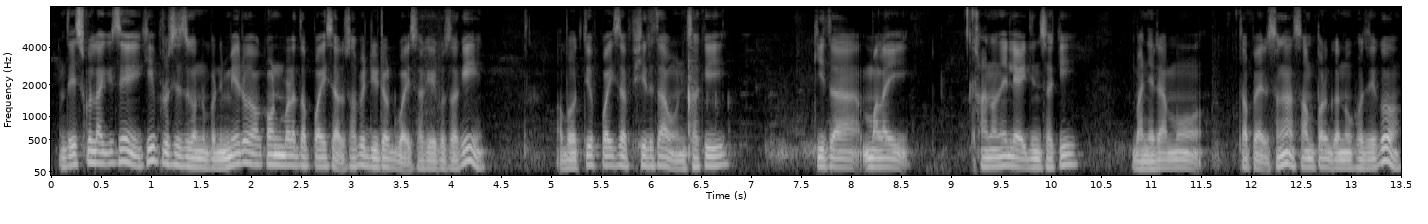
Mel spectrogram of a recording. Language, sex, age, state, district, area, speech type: Nepali, male, 30-45, West Bengal, Alipurduar, urban, spontaneous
